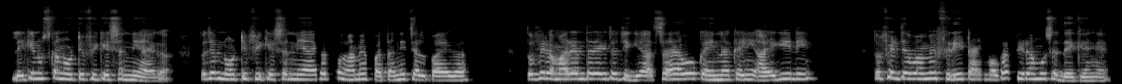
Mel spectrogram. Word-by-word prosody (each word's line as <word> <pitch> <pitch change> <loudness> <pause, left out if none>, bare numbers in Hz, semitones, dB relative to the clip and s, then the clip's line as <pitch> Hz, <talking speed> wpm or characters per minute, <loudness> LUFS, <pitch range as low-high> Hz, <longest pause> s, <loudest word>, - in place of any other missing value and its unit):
लेकिन 280 -10 +1
उसका 265 +1 -1
नोटिफ़िकेशन 240 -2 0
नहीं 205 -2 +1
आएगा। 160 -2 -3 0.3
तो 245 - -1
जब 275 0 +1
नोटिफ़िकेशन 250 0 0
नहीं 235 -1 +1
आएगा 225 +3 +2
तो 270 -5 0
हमें 240 +3 +1
पता 195 +2 0
नहीं 235 +2 +1
चल 220 -3 +1
पाएगा। 195 0 +3 0.6
तो 240 - +1
फिर 275 +2 +2
हमारे 250 0 +2
अंदर 255 0 +2
एक 255 0 +2
जो 255 - +1
जिज्ञासा 235 +2 0
है 245 - +3
वो 255 +1 +3
कहीं 215 -2 +2
न 215 0 +2
कहीं 225 0 +1
आएगी 200 +5 +1
ही 260 - +1
नहीं। 250 +2 -2 0.6
तो - - -1
फिर 295 -5 0
जब 265 -2 +2
हमें 260 +1 +3
फ्री 250 -2 0
टाइम 230 -2 -3
होगा 270 +6 +1
फिर 255 -1 +1
हम 250 0 +2
उसे 255 0 0
देखेंगे। 170 -2 -2
245 Hz, 225 wpm, -22 LUFS, 220-255 Hz, 0.6 s, पाएगा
